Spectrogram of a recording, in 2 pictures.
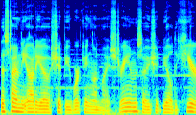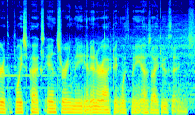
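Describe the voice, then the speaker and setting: A man's voice: fairly low pitch, steady tone, moderate pace, gravelly, hardly any pauses, faint music behind. A man giving casual live-stream commentary on a game, musing and thinking aloud.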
